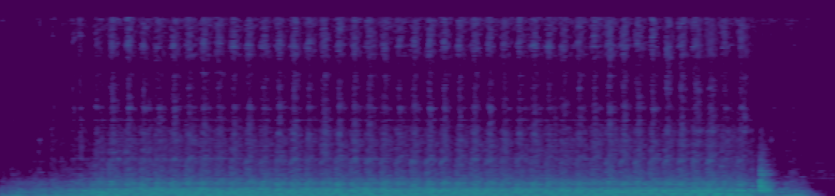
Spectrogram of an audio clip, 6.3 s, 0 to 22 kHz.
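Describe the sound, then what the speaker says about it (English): A sewing machine runs continuously while chain piecing quilt block triangles, a close steady whirring stitch that stops abruptly near the end. "I'm going to go ahead and sew the top 2 triangles together. I like to chain piece while I'm working on my project."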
